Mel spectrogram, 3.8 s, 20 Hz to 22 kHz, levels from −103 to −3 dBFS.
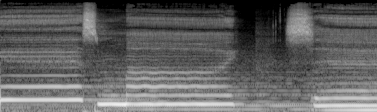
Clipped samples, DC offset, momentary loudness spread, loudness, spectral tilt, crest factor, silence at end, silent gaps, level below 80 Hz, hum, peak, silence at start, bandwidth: under 0.1%; under 0.1%; 12 LU; -20 LUFS; -6.5 dB/octave; 12 dB; 0 s; none; -48 dBFS; none; -8 dBFS; 0 s; 16.5 kHz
